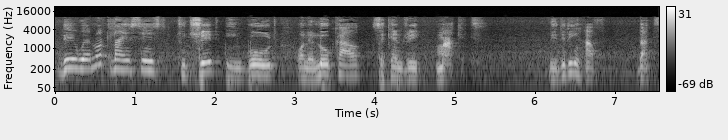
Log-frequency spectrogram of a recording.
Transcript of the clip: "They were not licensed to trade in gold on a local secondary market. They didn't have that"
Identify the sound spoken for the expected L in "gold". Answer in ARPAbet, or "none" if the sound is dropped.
L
